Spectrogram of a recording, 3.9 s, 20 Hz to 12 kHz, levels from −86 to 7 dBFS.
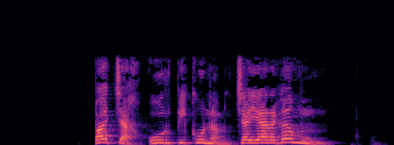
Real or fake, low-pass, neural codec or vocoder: real; 7.2 kHz; none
